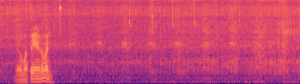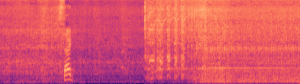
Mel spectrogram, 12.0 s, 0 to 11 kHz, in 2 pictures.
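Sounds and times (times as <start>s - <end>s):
steady hiss: 0.0s - 9.1s.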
